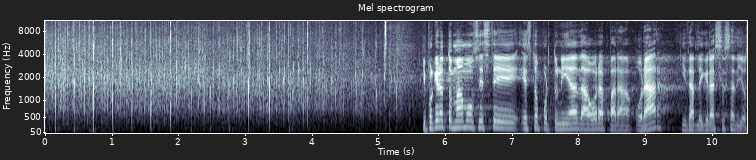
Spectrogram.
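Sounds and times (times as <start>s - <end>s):
audience applauding graduating young people: 0.0s - 5.6s
speech: 5.6s - 10.5s.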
